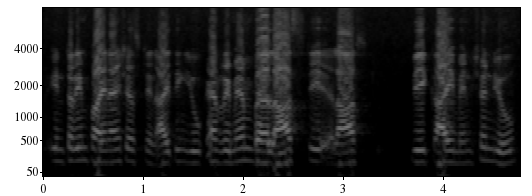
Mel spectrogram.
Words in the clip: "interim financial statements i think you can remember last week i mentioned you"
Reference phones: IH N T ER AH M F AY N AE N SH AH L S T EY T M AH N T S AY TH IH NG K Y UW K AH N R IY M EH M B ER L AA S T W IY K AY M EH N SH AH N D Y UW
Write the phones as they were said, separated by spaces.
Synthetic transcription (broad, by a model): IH N T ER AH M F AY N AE N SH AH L S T T AH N AY T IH NG K Y UW K AH N R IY M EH M B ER L AA S T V IY K AY M EH N SH AH N D Y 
